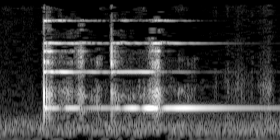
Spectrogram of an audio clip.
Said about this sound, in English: So a lot of this stuff is just going round and round again, like Pavlov's dogs. You ring the bell and people just bow.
